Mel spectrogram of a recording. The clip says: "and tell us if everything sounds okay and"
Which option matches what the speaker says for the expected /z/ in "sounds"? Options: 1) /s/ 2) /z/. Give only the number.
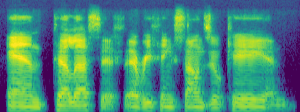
2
